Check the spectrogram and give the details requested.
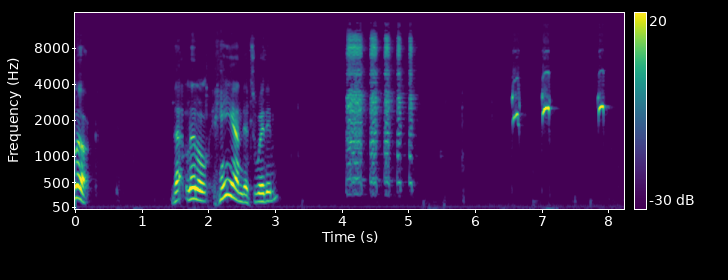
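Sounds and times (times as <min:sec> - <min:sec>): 
speech: 0:00.0 - 0:00.3, 0:01.4 - 0:03.1
teal drake whistles blown on a duck call: 0:04.1 - 0:05.2, 0:06.6 - 0:08.1.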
